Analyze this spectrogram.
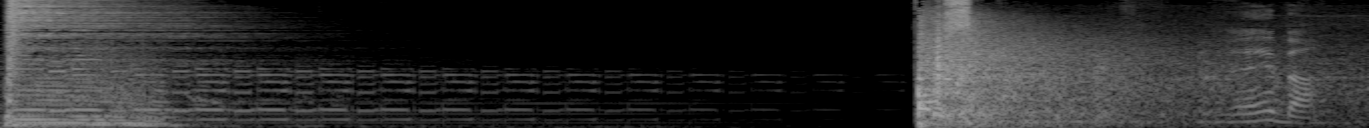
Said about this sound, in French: Là, on vient d'assister à une explosion et on ne sait pas exactement ce que c'est. C'est possible que ce soit une benne.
